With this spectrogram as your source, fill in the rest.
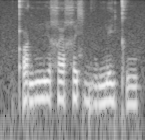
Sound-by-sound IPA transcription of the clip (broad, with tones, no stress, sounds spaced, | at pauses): qʼ œ˦ ɡ mː i˦ χ ɛ˦ χ i˦ s b y˨ w ŋ͡m e˦ j kʼ u˨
